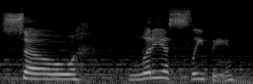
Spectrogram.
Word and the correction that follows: Sleppy: is that how you pronounce her name? – Sleppy. – Sleppy? – Sleppy. – We'll go with Sleppy.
